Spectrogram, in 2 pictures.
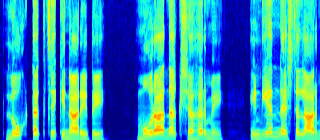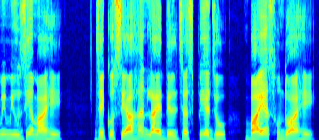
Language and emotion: Sindhi, neutral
